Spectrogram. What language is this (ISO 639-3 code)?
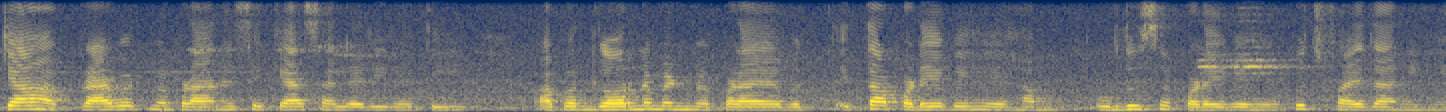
urd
